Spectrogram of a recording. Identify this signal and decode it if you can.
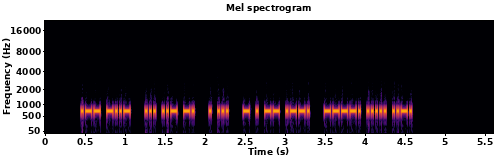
Morse code, heard as a keyed tone, about 46 wpm, 700 Hz. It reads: WX SUN ES TEMP 95F
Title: Practice QSO - Exchange 2 - Info - 45wpm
